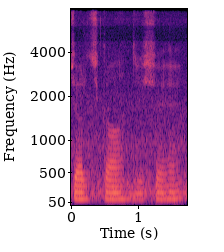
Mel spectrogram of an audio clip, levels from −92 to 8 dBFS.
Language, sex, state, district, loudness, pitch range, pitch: Hindi, male, Bihar, Araria, -26 LUFS, 95-100 Hz, 100 Hz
